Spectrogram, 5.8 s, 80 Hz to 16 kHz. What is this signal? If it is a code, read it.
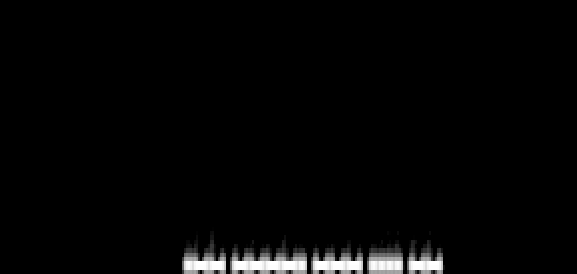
Morse code, heard as a keyed tone, about 29 wpm, 700 Hz. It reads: W9OHM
